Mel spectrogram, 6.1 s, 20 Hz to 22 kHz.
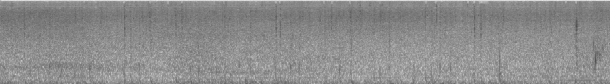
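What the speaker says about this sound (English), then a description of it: "Let it rain." Steady, soft rain falls in The Witcher 3, an even hiss of drops on surfaces that continues unbroken with no voices over it.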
